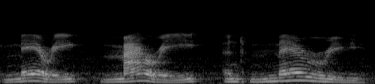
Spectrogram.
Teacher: I just pronounce them all Mary.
